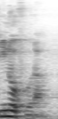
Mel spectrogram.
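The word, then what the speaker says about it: Ctenophora: रहता है, जिसका नाम टिनोफोरा, CTENO फोरा, PHORA, टिनोफोरा। यहाँ पर भी क्या होगा बच्चों, ये सी का प्रोनाउंसिएशन साइलेंट रहेगा, तो आपको टी से प्रोनाउंस करना है।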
